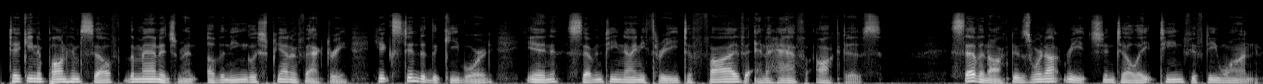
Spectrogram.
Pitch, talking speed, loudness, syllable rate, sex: 105 Hz, 155 wpm, -19 LUFS, 5.5 syllables/s, male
